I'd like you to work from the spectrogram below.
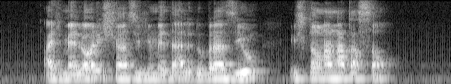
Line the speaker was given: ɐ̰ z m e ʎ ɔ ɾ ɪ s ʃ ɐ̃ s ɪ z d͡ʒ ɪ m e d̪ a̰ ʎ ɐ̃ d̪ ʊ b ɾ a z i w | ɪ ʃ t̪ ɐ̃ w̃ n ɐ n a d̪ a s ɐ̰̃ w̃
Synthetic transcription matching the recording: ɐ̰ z m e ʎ ɔ ɾ ɪ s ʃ ɐ̃ s ɪ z d͡ʒ ɪ m e d̪ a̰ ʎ ɐ d̪ ʊ b ɾ a z i w | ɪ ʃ t̪ ɐ̃ w̃ n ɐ n a t̪ a s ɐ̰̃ w̃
